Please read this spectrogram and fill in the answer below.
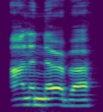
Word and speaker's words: Ahnenerbe: A hand-picked band of fanatical Nazi thugs, a group known as the Ahnenerbe, yeah, that's how you pronounce it, took over the mines shortly thereafter and sealed off the area.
